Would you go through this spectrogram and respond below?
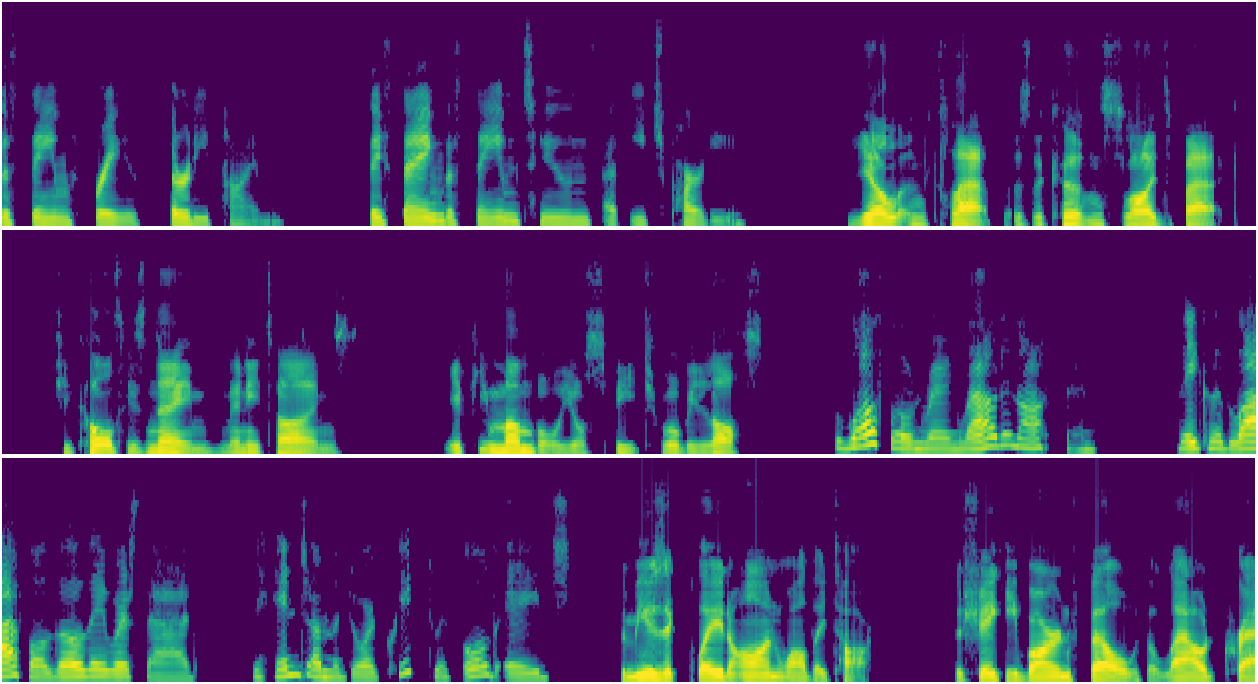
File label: Dongle Ideal microphone sample; Playstation Pulse Elite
